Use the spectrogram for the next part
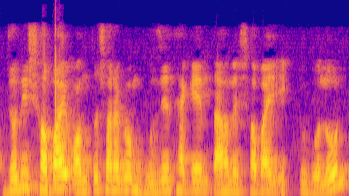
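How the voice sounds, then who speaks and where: A man's voice: fairly high pitch, normal speed. A man teaching a live online exam-prep class, repeating each question and then answering it himself, stressing key words. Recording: dull lo-fi stream audio with faint noise.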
